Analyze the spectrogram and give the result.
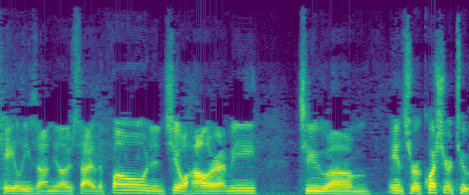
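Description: The man's delivery moves along at a fairly quick clip. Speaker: shop product demonstrator. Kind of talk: tutorial. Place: workshop. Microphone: lapel.

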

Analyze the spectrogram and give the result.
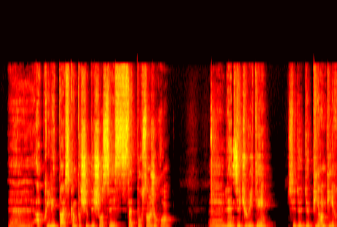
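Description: Fairly slow, somewhat breathy speech with ordinary pitch variation. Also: man. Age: 50s. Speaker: entrepreneur, boxing coach; boxing coach. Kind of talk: casual chat. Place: home room.

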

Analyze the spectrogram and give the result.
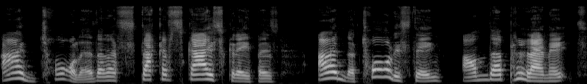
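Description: A put-on character voice with a bright, sharp tone, big pitch swings and a slow pace. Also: man, high pitch for a man.

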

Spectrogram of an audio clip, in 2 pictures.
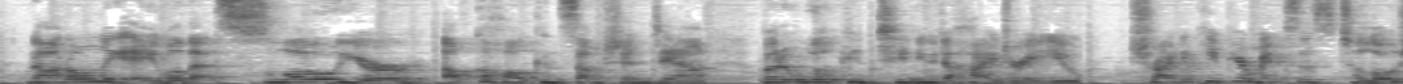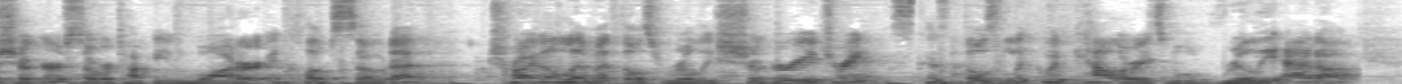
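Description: A woman talks at a fairly quick pace. Clear music plays in the background, and the room echo is audible. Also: ordinary pitch variation. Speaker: wellness coach. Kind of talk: tips vlog talk to camera. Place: home room.

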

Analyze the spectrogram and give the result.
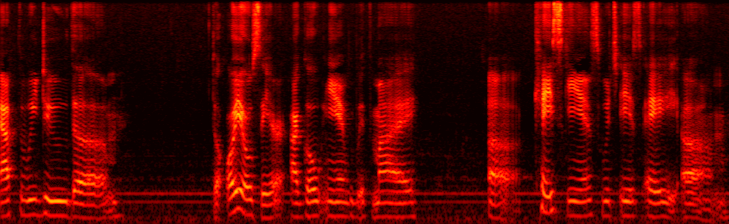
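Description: A woman speaks at a very slow pace with long, frequent pauses over light background noise. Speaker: skincare vlogger. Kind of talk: tutorial. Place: bathroom. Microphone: phone near.

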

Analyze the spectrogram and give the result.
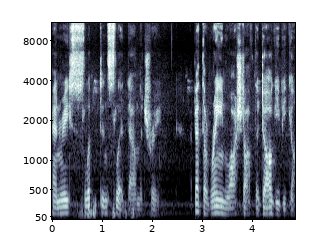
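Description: The intonation is fairly even. It is a natural reading voice.

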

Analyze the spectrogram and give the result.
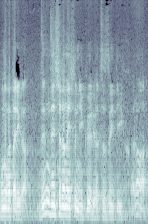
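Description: A man's fast, lively delivery at a medium pitch, slightly mellow in tone, over faint background noise.

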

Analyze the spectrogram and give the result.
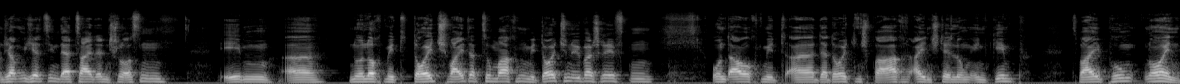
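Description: Dark and mellow in tone, the voice moves at a fairly slow pace with fairly even intonation. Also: man, medium pitch for a man. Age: 50s. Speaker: GIMP tutorial YouTuber. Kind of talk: tutorial; casual chat. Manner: hesitant, many fillers.

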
